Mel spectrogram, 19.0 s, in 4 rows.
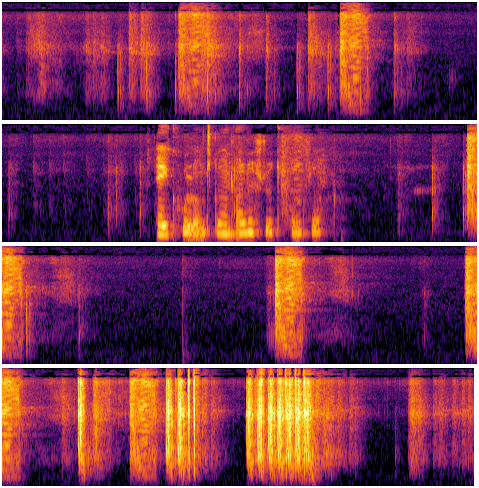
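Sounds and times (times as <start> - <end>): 
gunfire in a Roblox video game: 1.2 - 2.4, 3.0 - 3.7, 14.1 - 17.7
speech: 6.3 - 8.1.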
